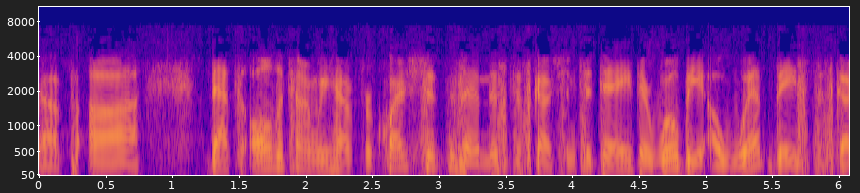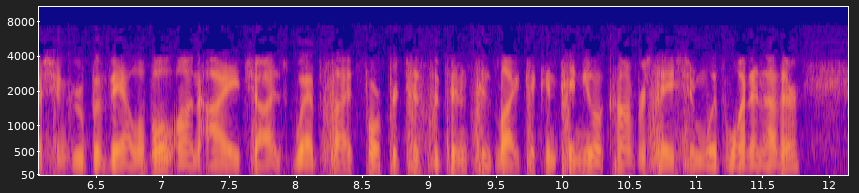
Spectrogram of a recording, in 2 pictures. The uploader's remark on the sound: October 2005 Author in the Room® Teleconference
